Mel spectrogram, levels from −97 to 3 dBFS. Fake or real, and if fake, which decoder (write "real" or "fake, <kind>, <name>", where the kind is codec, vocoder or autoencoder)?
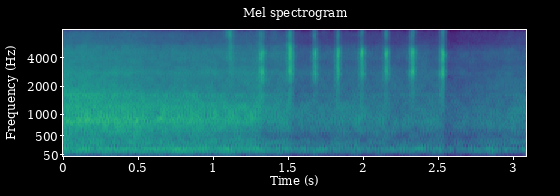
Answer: fake, vocoder, Vocos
